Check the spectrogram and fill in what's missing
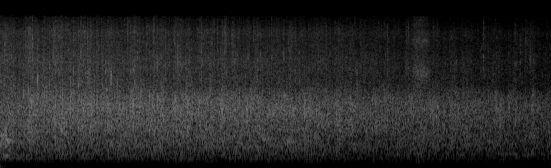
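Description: A church congregation applauds for Jesus during an evangelical sermon, with dense, sustained clapping from a large crowd that fills the space evenly and fades slightly toward the end.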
